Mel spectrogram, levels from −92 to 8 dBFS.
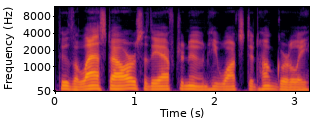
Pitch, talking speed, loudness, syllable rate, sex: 115 Hz, 205 wpm, -20 LUFS, 5.1 syllables/s, male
